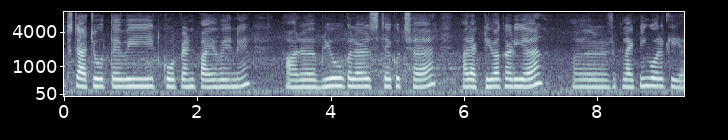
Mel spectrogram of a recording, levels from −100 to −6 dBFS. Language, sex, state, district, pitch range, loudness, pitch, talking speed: Punjabi, female, Punjab, Kapurthala, 225-240 Hz, -19 LUFS, 235 Hz, 150 wpm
